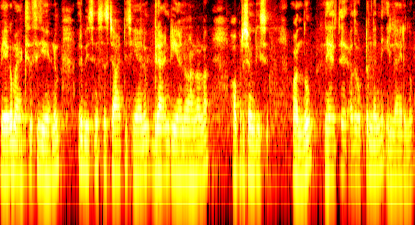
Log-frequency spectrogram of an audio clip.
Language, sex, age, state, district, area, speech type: Malayalam, male, 18-30, Kerala, Idukki, rural, spontaneous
